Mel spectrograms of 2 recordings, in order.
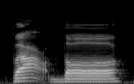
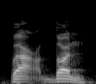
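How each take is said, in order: First: The word ends with a long open vowel. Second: The word ends with an n sound. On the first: The reader stops at this word. "kalau berhenti nanti bunyinya adalah ba'do" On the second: The reader continues without stopping. "Ini bunyinya adalah ba'don"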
